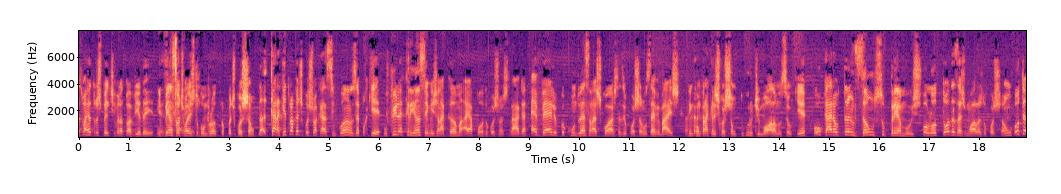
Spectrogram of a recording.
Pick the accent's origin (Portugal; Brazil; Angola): Brazil; Duque de Caxias, Rio de Janeiro; no magnífico município de Duque de Caxias, minha terra natal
